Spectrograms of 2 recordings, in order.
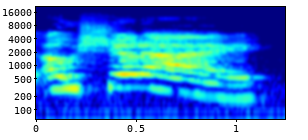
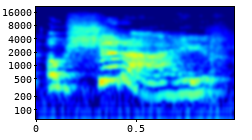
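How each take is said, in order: First: Drawn-out, raised call; slow, loud call to someone at a distance; shouting it over. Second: Coy retold comeback with a rising lift; playful, flirty question; flirtatious. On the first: Shown as a demonstration. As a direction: call it across slowly, louder and higher. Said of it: "shouting it over". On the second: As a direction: toss it back teasingly, a little louder. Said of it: "You have a flirtatious personality".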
